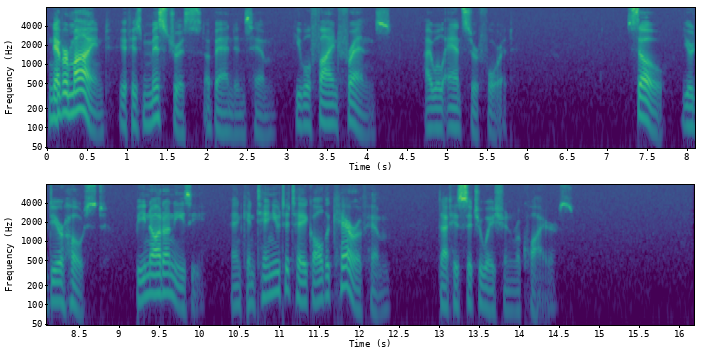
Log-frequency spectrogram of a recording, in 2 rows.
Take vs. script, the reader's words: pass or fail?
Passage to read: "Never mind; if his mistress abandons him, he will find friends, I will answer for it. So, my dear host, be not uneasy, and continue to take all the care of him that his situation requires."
fail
